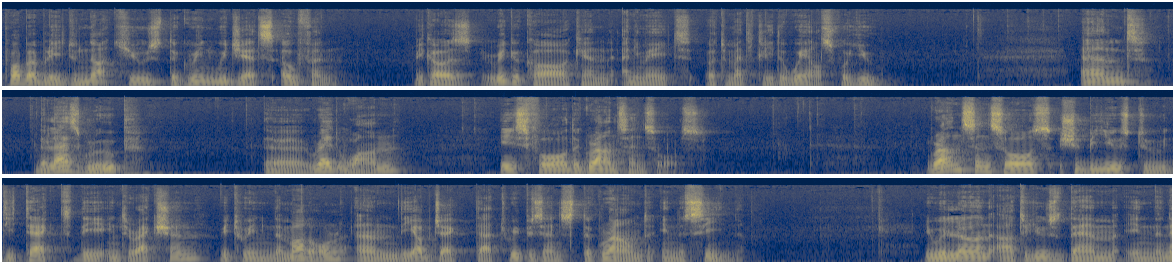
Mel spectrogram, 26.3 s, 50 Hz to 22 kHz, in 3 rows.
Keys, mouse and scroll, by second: 5.1 middle click, 7.0-7.5 scroll down 1, 7.5 shift+middle click, 7.9 middle click, 8.8 shift+middle click, 9.2 middle click, 12.3 right click, 12.9 middle click, 14.9 shift+middle click, 15.5 scroll up 2.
